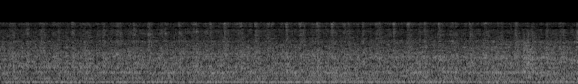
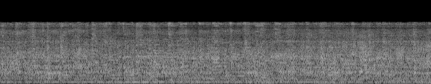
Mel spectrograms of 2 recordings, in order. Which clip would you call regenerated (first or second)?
second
